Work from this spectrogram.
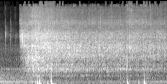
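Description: Curry leaves dropped into hot oil already crackling with mustard seeds and cumin burst into a loud, steady sizzle, with a few sharp pops and clicks of seeds spattering close by.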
